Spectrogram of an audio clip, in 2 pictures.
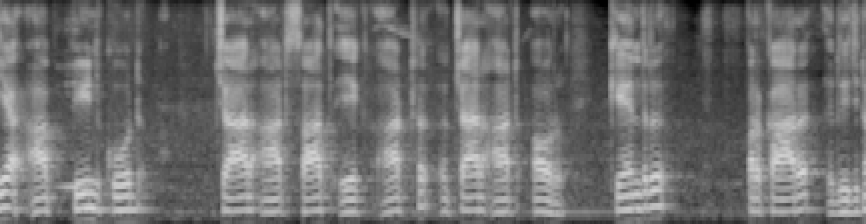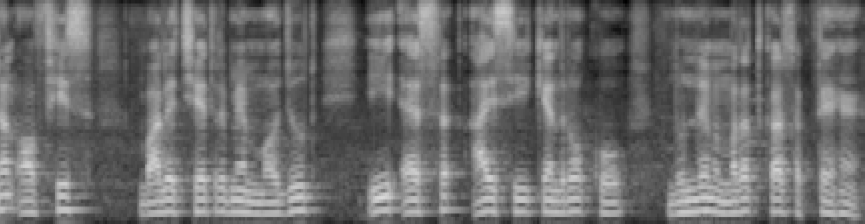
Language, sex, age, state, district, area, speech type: Hindi, male, 30-45, Bihar, Begusarai, urban, read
